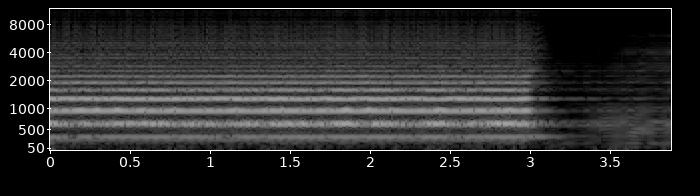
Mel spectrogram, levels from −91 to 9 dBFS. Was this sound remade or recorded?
remade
